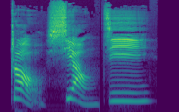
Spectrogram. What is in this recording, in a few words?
"zhao4xiang4ji1", chinese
